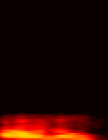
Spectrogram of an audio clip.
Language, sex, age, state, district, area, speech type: Telugu, female, 18-30, Telangana, Mahbubnagar, urban, conversation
